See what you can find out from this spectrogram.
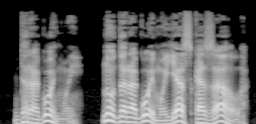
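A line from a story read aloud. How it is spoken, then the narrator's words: Sighing. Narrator (Russian): вздохнул Реджи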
